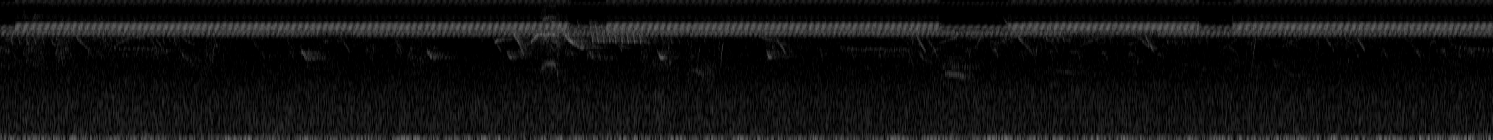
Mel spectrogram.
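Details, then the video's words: Outdoors near a windmill, crickets sustain a dense shrill trill with a few brief gaps. Birds call intermittently underneath with quick chirps and downslurred whistles. "Sonido de Grillos y Pájaros"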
